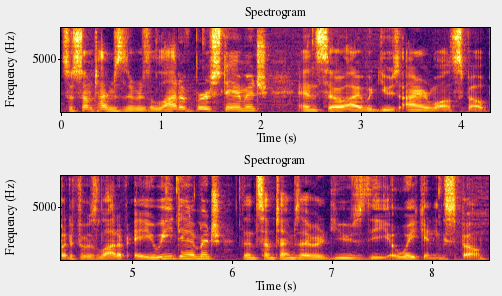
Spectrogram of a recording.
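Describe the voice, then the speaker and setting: Through noticeable background noise, a man's words come at a fairly quick pace. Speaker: gaming guide creator. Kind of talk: game guide commentary. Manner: rambling.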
